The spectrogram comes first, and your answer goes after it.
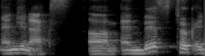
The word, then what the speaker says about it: nginx: ever seen that before you pronounce it engine x um and this took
